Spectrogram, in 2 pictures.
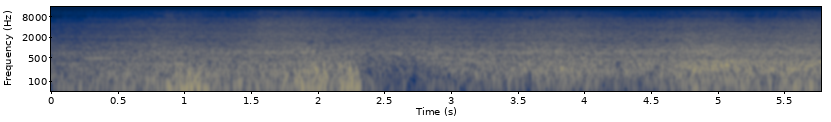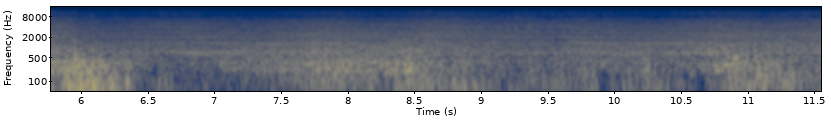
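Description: Out-of-service electric train running through the station platform at speed without stopping: a loud rush of wheel-on-rail noise and moving air, swelling and easing as the cars go by, with wind buffeting the microphone.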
